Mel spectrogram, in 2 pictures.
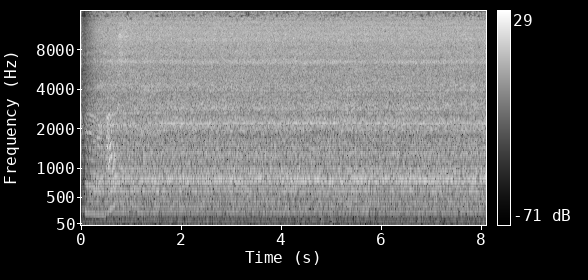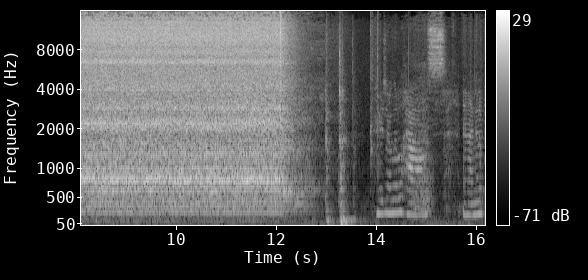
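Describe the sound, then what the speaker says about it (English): A hair dryer blows steadily and loudly for about twelve seconds while drying a craft piece, then cuts off, followed by brief handling noises and a short stretch of talking. "Okay, let's blow dry this."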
